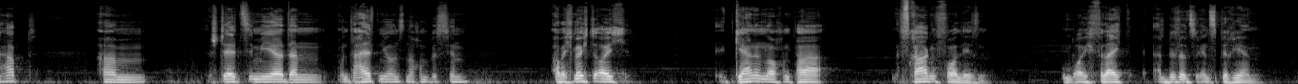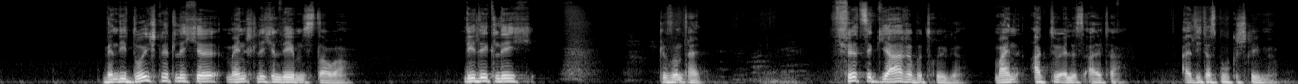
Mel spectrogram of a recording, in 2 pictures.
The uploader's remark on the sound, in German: Live vom „carpe diem LebensWEISE-Retreat. In diesem Spezial-Podcast vom „carpe diem LebensWEISE“-Retreat im Tiroler Bio- und Wellnessresort Stanglwirt. Vor Publikum.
